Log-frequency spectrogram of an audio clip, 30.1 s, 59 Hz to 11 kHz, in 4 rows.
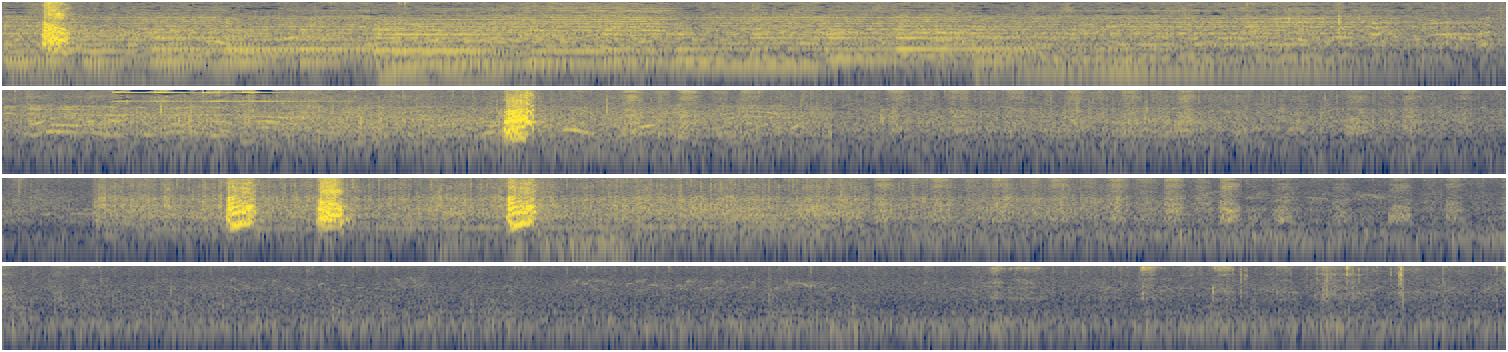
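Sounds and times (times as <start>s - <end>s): outdoor background hush: 0.0s - 30.0s
dog barking: 0.1s - 0.5s, 10.0s - 10.4s, 16.2s - 16.9s, 17.6s - 17.8s.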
